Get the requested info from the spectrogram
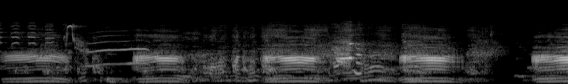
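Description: Domestic geese give loud, nasal, trumpeting honks in quick bursts about once a second, several birds overlapping with lower grunting notes beneath.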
